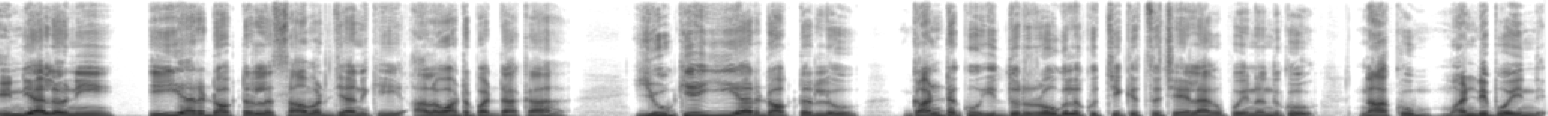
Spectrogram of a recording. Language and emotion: Telugu, disgusted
